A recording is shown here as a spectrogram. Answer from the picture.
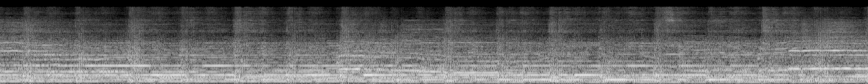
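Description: A live rock band playing an instrumental passage: strummed acoustic guitar and electric guitar over drums, with held lead notes that slowly shift in pitch.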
